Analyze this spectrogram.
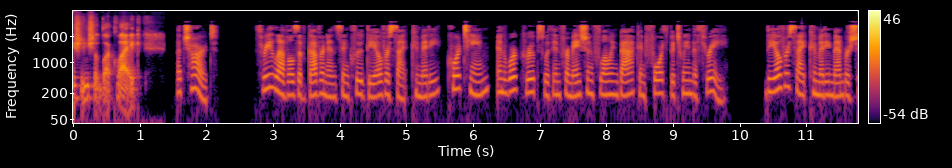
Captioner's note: audio Description being read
